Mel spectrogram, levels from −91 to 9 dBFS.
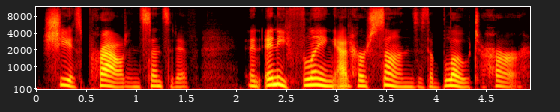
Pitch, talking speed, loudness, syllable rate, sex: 200 Hz, 195 wpm, -21 LUFS, 4.6 syllables/s, female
